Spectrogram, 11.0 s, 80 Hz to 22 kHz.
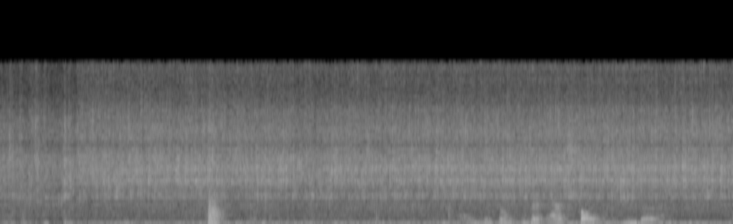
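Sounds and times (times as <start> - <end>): faucet running into pot: 0.0 - 11.0
short knock: 3.1 - 3.4.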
